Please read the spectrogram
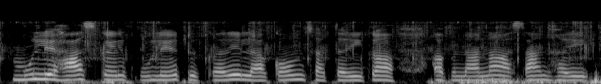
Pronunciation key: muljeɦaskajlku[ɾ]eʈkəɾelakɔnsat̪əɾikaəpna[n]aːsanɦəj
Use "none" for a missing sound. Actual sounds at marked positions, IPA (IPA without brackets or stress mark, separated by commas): l, n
